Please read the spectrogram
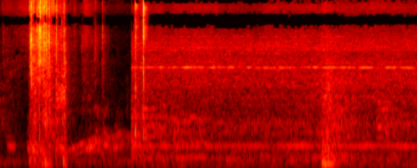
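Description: A short burst of rustling and crunching handling noise, then two sharp clicks about two seconds in. After that comes a steady room hum, with a soft low thud about five seconds in.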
